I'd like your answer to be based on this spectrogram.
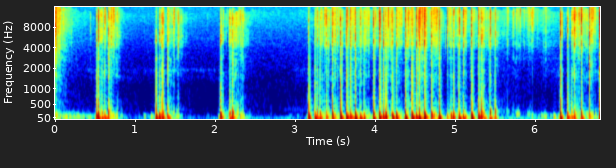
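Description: A rectangular gray polyethylene foam sheet, held in front of the microphone, is tapped and scratched with the nails of both hands. Three short bursts of dull, low, muffled thumps are followed by a long, rapid, uneven run of soft tapping and a final brief burst. Each tap dies away almost instantly with no ring.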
